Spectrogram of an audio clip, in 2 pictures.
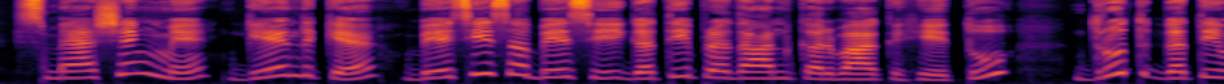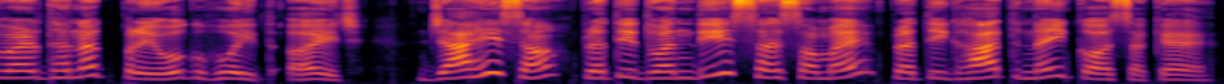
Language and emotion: Maithili, neutral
